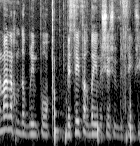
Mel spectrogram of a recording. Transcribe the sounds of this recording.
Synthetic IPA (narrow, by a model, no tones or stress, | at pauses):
lmaːnaχnumed̪abʁimpo̞besejfaʁbaiɱveʃeʃvebesejfʃi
